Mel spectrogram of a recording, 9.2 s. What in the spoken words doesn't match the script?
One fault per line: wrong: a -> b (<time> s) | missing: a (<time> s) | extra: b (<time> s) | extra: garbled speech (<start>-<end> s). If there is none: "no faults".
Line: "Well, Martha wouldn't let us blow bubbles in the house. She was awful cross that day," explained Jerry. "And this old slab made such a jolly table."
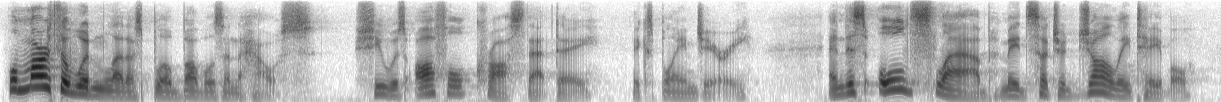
no faults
